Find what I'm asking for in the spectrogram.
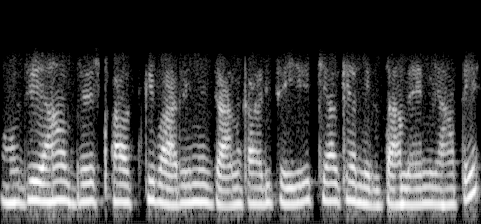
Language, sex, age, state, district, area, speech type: Hindi, female, 30-45, Madhya Pradesh, Seoni, urban, conversation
